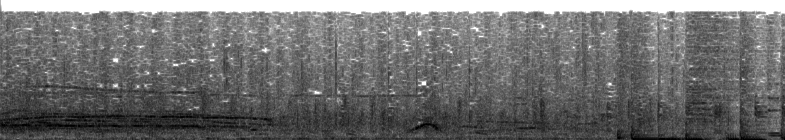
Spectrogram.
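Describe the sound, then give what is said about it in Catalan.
A large group of students from the Institut de Palamós school cheers and applauds loudly and continuously, with shouts and whoops rising over dense clapping throughout. “Que hem de passar una bona jornada a veure aquest aplaudiment de l'Institut de Palamós.”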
